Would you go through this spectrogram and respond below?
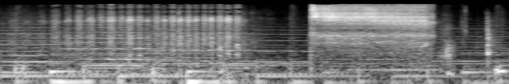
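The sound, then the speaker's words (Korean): A girl-group member imitates a rice cooker releasing steam: a quick run of rhythmic breathy puffs, then a loud, sustained hiss and a few short trailing bursts, over soft background music. “걸그룹 최초 밥솥 모사.”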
